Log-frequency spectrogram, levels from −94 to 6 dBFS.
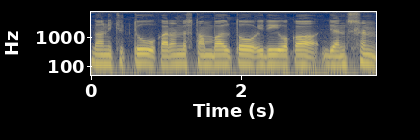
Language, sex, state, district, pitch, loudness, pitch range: Telugu, male, Andhra Pradesh, Visakhapatnam, 125 Hz, -15 LUFS, 120-130 Hz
